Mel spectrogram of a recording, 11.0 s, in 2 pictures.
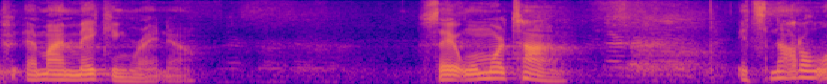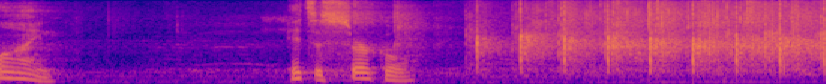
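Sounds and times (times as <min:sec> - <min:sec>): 
speech: 0:00.2 - 0:01.4, 0:02.8 - 0:04.2, 0:04.9 - 0:06.0, 0:07.4 - 0:08.4
audience clapping: 0:07.8 - 0:11.0.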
